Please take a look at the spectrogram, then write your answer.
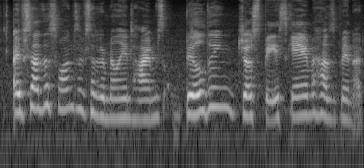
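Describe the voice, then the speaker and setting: A woman speaks at a high pitch in an upbeat tone, with ordinary pitch variation. There is noticeable background noise. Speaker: gaming YouTuber. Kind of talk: casual chat over gameplay. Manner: fast; chatty, upbeat.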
